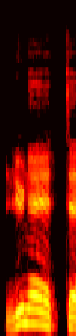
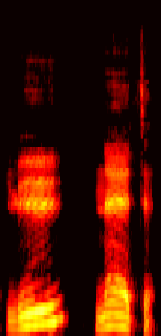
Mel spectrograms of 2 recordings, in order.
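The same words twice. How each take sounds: First: Said in the usual way. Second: LUNETTES split, long LU, then NETTES; découpage en syllabes. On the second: Shown as a demonstration. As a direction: draw out the first syllable of LUNETTES and detach the second. (« lunettes » en syllabes : luuu... nettes) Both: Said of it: "Et trois syllabes".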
